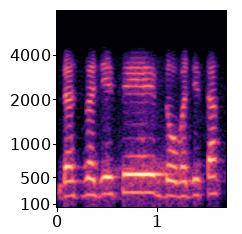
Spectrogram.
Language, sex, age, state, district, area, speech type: Hindi, female, 18-30, Madhya Pradesh, Harda, urban, conversation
